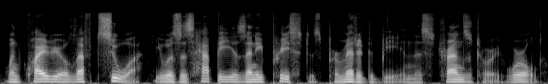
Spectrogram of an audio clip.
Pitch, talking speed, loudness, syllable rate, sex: 105 Hz, 210 wpm, -19 LUFS, 5.4 syllables/s, male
